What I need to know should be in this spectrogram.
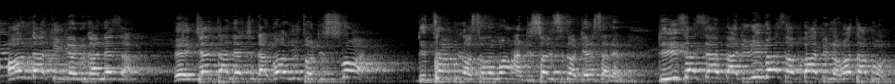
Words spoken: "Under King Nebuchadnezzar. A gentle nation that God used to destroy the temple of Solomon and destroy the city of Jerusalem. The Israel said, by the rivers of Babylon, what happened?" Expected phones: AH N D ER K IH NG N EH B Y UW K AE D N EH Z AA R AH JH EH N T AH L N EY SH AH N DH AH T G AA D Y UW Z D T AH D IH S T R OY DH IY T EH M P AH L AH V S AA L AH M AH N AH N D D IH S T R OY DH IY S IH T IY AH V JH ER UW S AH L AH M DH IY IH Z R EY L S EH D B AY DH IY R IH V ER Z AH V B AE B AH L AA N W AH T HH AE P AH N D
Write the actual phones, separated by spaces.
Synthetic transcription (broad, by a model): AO N D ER K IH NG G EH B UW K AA N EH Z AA AH JH EH N T AH L N EY SH AH N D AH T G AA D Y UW T AH D IH S T R OY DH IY T EH M P AH L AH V S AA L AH M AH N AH N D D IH S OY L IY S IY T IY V JH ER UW S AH L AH M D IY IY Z EY S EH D B AY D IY R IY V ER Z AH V B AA B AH L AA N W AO T HH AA P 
